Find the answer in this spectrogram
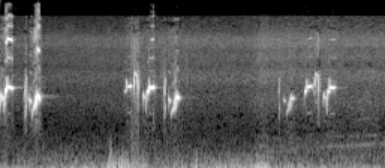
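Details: Sooty-headed bulbul in lively, loud song. Short bubbly whistled phrases of three to four notes, bright and slurred, come in bursts about every second and a half over a faint low rumble.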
